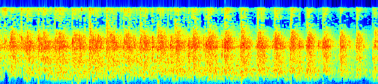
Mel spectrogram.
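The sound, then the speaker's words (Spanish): Steady applause from an audience for a candidate at a local election campaign event, many hands clapping densely and loudly for several seconds with no pauses, the sound staying even throughout. “Un aplauso para ella.”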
